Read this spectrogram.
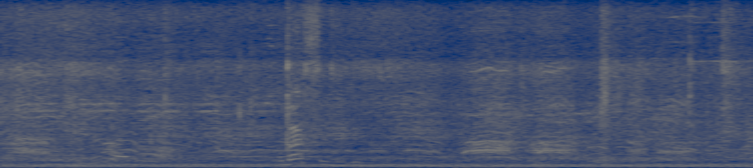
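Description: A crowd shouts and chants outdoors.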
